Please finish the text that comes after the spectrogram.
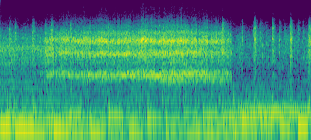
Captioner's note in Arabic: صرير الإطارات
